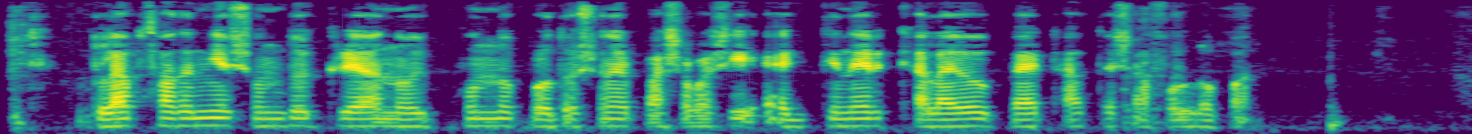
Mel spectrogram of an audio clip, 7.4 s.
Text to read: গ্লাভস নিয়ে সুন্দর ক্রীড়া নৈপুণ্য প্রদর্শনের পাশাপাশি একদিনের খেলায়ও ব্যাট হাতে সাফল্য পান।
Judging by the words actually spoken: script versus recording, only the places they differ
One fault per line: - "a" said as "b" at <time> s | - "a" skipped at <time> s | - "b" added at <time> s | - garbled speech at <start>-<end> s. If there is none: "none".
- "হাতে" added at 0.8 s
